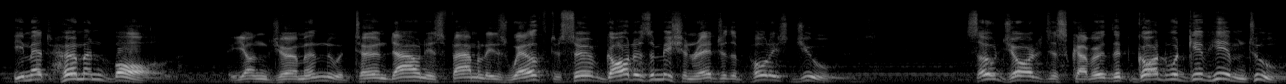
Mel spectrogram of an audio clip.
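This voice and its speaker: Expressive male radio drama narrator. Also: fairly high pitch.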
